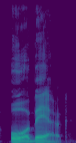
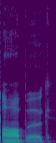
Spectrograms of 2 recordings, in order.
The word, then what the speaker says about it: Åberg: Ludwig Åberg. It's a great pick. Is it? Oh, it's phenomenal. Can anyone else pronounce that properly? Arberg. No, it's not, because my Swedish mother-in-law taught me how to say it.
